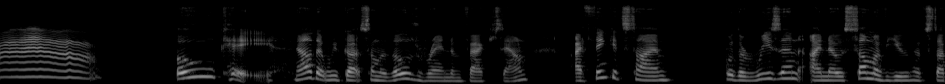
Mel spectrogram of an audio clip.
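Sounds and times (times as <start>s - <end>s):
cat meowing: 0.0s - 1.0s
speech: 1.8s - 9.4s.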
